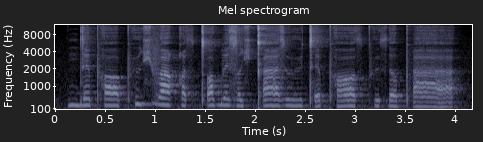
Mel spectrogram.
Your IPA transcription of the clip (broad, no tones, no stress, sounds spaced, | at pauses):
n d ɛ pʰ ɒː pʰ ʉ ç v a q ʉ θ tʼ ɒ b ɛ z ɒ ç kʼ aː z β ʉ tʼ ɛ pʰ ɒː θ pʰ ʉ θ ɾ ʌ pʼ aː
